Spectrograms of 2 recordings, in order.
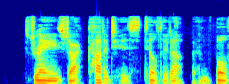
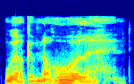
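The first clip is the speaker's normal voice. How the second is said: gruff low voice; 3 semitones lower than usual. Acted. Costumed monster greeting guests, gruff and low. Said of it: "in a gruff, low voice".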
